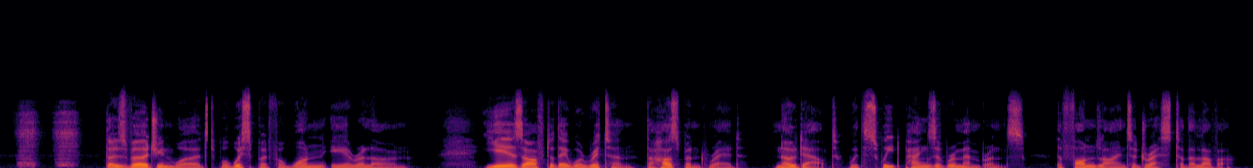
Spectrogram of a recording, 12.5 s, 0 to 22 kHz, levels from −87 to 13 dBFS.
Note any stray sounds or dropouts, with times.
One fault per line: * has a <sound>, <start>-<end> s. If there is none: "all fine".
* has a sniff, 0.1-0.8 s
* has a dropout, 2.1-2.1 s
